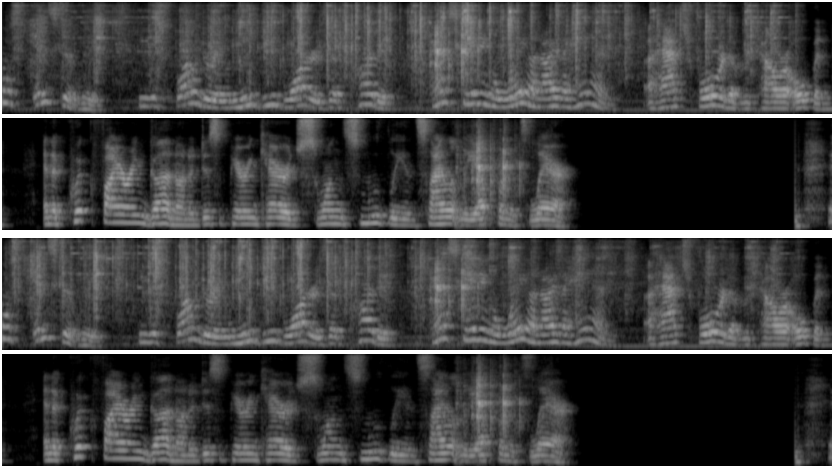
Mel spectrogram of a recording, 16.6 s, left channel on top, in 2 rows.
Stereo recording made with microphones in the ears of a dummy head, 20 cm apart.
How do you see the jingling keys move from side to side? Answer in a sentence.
You can hear the jingling keys go from the right side to the left.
